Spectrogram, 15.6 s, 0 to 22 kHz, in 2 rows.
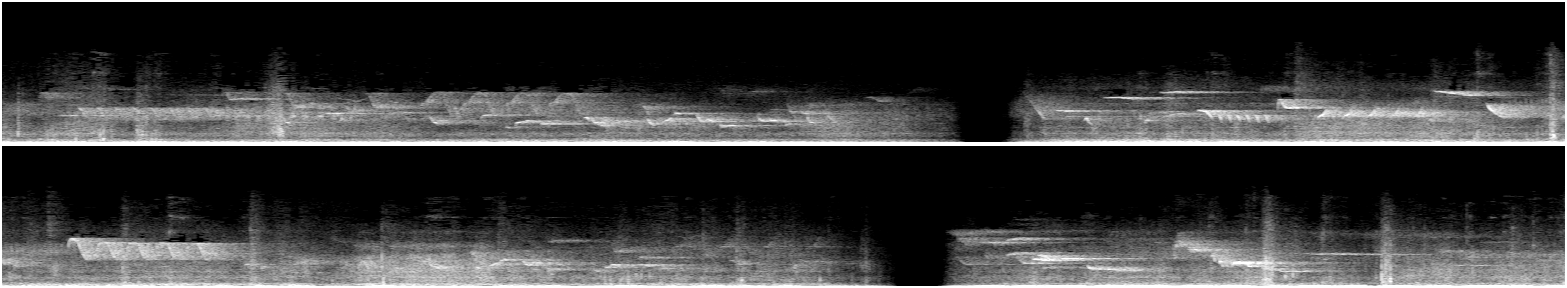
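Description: Several songbirds singing, with repeated fast descending trills, over a low steady rumble and occasional footsteps. The sound cuts out briefly twice, a little under 5 seconds in and a little past 12 seconds in.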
